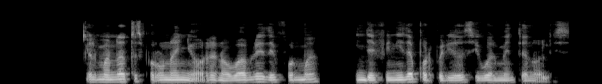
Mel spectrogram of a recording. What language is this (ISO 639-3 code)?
spa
